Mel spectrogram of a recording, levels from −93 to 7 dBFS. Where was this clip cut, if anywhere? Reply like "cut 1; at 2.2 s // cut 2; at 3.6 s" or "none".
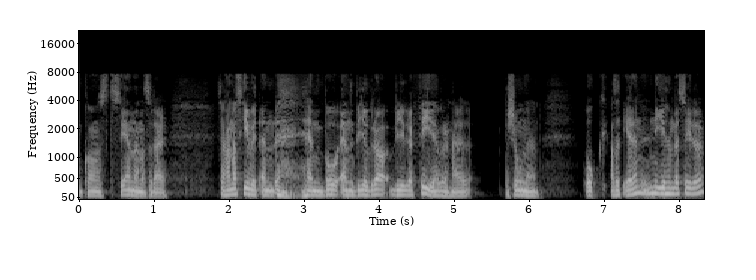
cut 1; at 2.4 s // cut 2; at 7.2 s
